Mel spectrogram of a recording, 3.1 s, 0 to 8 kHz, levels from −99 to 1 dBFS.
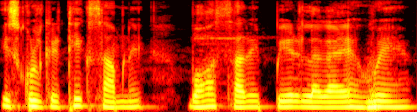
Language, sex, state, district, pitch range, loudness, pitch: Hindi, male, Jharkhand, Ranchi, 145-160 Hz, -17 LUFS, 150 Hz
